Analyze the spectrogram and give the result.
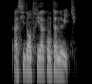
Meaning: hentriacontanoic acid
- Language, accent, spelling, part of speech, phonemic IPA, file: French, France, acide hentriacontanoïque, noun, /a.sid ɑ̃.tʁi.ja.kɔ̃.ta.nɔ.ik/, LL-Q150 (fra)-acide hentriacontanoïque.wav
